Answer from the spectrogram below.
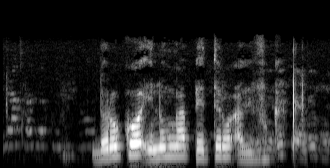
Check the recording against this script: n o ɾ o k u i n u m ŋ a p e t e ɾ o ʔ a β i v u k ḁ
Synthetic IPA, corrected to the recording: d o ɾ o k o i n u m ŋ a p e t e ɾ o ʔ a β i v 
